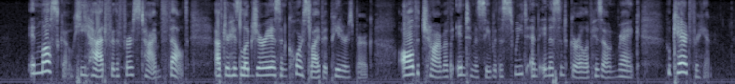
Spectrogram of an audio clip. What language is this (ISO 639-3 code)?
eng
